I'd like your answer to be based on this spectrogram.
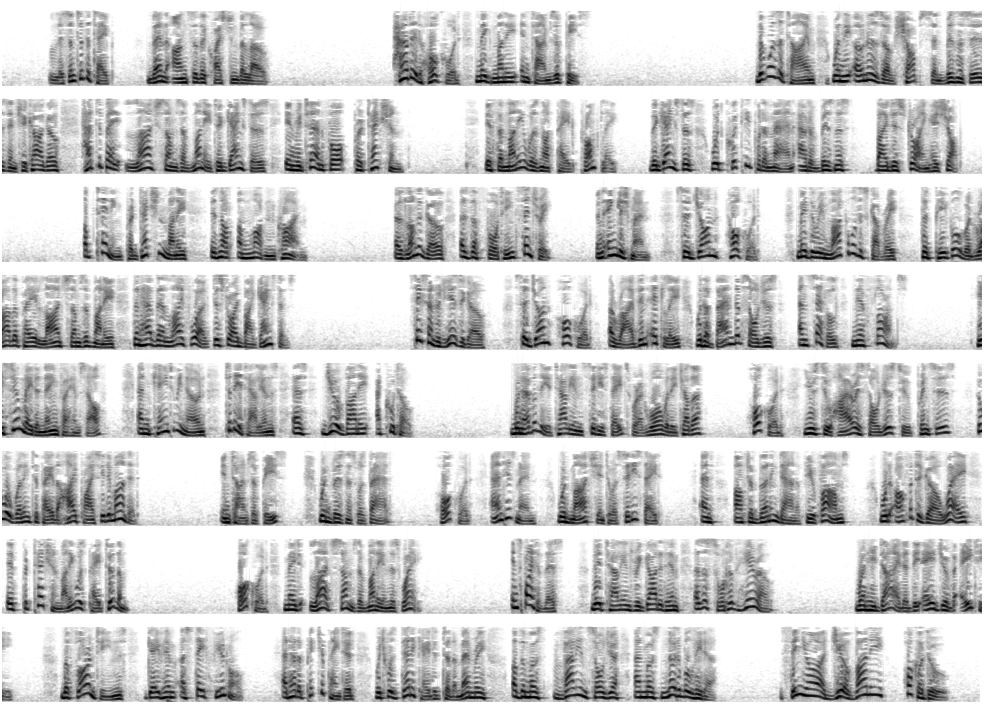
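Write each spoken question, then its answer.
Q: How did Hawkwood make money in times of peace?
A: By marching into city-states, burning a few farms, and demanding protection money to go away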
